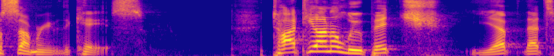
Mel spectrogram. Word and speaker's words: Lupaca: and now a summary of the case Tatiana lupic yep that's how her last name is pronounced anounced was born in lvia when it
